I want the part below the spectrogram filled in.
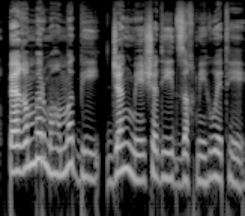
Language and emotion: Urdu, neutral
